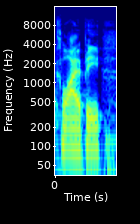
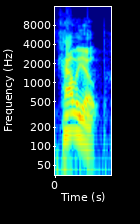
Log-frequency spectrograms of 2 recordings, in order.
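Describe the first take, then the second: First: It is said with the standard pronunciation. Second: It is said with a local pronunciation. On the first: This names the musical instrument on the boat. "they call it a calliope" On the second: This names the street. "but the street's Calliope"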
